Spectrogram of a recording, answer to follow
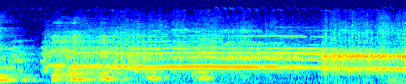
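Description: A rooster crowing: one long crow held at a steady pitch that steps up higher near the end. It is laid in as a sound effect to mark the next morning.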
